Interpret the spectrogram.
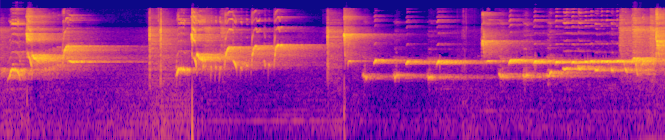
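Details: Song of a white-rumped shama, used to goad other shamas into singing: rising whistled phrases, then a long run of alternating high and low sustained notes repeated rapidly, ending with a bright, busy flourish.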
